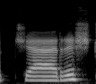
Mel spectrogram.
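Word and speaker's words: cherished: रक्षा रक्षा बंधन, बंधन इज अ, सी एच को च पढ़ते हैं तो सी एच ई जो है ना इसको ची नहीं पढ़ना है, चै पढ़ेंगे, चै री, आर आई को री, फिर एस एच को श, चैरिश हो गया, फिर ई डी लग गया है ना, तो चैरिश्ड हो गया, चैरिश्ड, चैरिश्ड, इसको चीरिश्ड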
